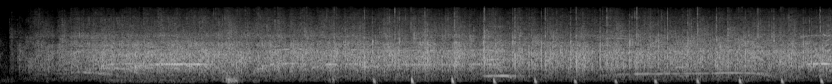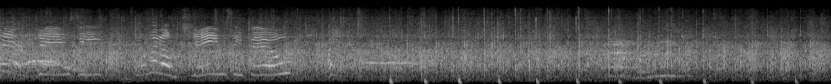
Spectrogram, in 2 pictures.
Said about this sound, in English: I'd like you to give a big round of applause for my friend James.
